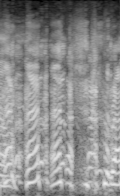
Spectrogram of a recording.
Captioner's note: laughing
